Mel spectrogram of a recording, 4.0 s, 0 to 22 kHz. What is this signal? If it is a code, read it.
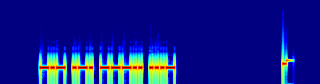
Morse code, heard as a keyed tone, about 34 wpm, 700 Hz. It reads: KR8V
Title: Call Signs - 35wpm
